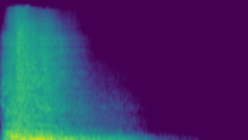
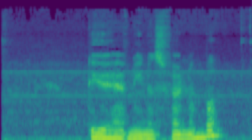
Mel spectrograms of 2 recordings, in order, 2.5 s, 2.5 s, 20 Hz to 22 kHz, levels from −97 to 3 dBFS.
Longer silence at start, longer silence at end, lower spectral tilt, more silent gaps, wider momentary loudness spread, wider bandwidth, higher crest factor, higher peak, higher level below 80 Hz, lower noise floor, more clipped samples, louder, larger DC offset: about the same, 0.05 s vs 0.05 s; first, 1.35 s vs 0.3 s; second, -4.5 dB/octave vs -7 dB/octave; neither; first, 23 LU vs 5 LU; first, 17.5 kHz vs 14 kHz; about the same, 16 dB vs 14 dB; first, 0 dBFS vs -4 dBFS; first, -18 dBFS vs -42 dBFS; first, -75 dBFS vs -41 dBFS; neither; first, -14 LUFS vs -17 LUFS; neither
